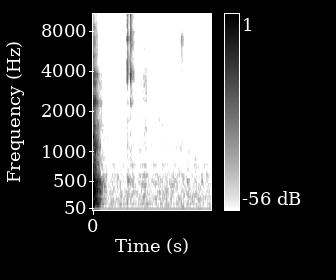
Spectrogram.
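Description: Two quick clicks about two-thirds of a second in, as a presentation slide is advanced on a computer. Otherwise near silence.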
